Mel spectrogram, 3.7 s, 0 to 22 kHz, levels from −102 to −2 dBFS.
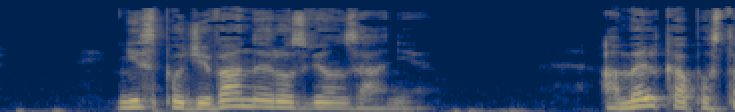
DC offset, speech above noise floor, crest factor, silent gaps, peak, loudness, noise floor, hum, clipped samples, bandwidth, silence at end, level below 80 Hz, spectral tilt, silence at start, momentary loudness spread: under 0.1%; 31 dB; 18 dB; none; -18 dBFS; -36 LUFS; -67 dBFS; none; under 0.1%; 16 kHz; 0 s; -70 dBFS; -4 dB/octave; 0.3 s; 11 LU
